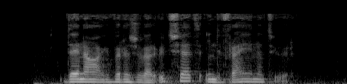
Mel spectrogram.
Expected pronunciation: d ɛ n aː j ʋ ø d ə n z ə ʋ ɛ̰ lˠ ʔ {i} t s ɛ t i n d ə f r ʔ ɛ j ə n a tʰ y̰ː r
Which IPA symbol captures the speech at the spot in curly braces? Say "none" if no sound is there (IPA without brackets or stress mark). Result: y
